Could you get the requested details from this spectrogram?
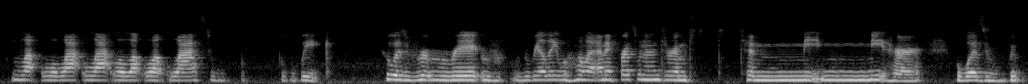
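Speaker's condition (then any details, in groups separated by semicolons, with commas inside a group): Stuttering; past stuttering therapy with desensitization, learned to live effectively with stuttering; stutters when talking with patients, listeners sometimes react oddly to stuttering; repeated sounds, prolonged sounds, blocks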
